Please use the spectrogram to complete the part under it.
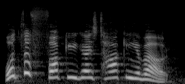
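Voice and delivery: very high, incredulous cry; completely lost, pitch shooting up; exasperated, high-pitched bewilderment; baffled outburst. Acted. Baffled by friends' jargon skit.

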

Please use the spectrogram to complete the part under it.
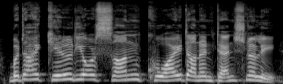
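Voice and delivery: high-pitched protest of a frightened man; imploring. A narrator's reading. Merchant explaining himself to the genius, imploring. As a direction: plead innocence, voice lifted. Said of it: "so I implore you".

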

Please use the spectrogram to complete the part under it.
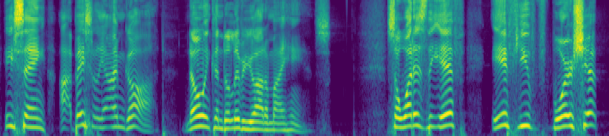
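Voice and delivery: fiery sermon delivery; preaching at full force. Acted. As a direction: thunder out the scripture. King's boast and the if.

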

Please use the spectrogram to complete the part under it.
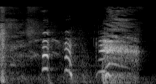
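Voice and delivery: real burst of high laughter. Real, not acted. Telling listeners she wants to be darker, high laugh. Laughs about her beauty standard.

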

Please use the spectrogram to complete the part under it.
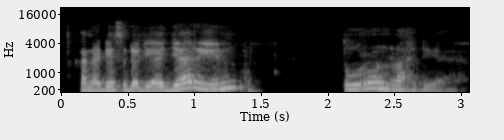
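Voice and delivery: ordinary delivery

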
